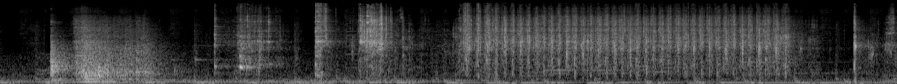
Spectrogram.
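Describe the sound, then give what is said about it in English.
A few clunks and scrapes of handling, then a cocktail shaker with ice and an apple, orange and citrus martini is shaken hard: a fast, steady, loud rattle lasting about three seconds before it stops, before the ice is strained out. “So I'm going to shake this and then strain out the ice because we're going to do something really special with it.”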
